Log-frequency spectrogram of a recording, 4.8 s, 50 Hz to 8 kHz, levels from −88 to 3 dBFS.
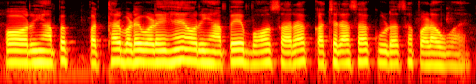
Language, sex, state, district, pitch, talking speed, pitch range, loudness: Hindi, female, Maharashtra, Washim, 185 Hz, 225 wpm, 175-195 Hz, -16 LUFS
